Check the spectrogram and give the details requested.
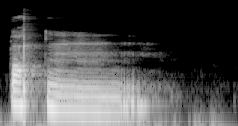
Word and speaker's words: bottom: There's a schwa and an in the final syllable. And if the schwa is dropped, bottom can become botten, botten. And again, we have a syllabic consonant in the final syllable, and the schwa has disappeared.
